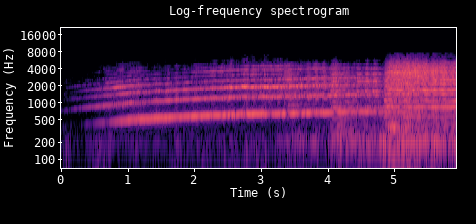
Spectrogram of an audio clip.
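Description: ambulance siren wailing

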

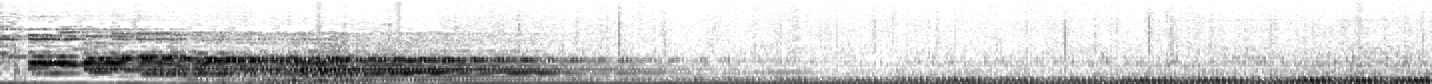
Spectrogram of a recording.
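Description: motorboat engine running

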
